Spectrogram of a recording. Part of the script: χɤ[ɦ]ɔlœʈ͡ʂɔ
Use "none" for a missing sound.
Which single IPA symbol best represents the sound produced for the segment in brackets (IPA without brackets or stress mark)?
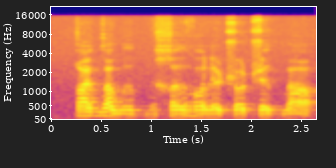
ɦ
